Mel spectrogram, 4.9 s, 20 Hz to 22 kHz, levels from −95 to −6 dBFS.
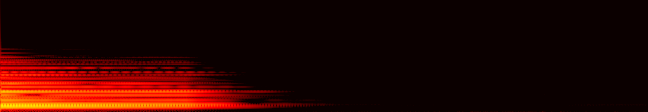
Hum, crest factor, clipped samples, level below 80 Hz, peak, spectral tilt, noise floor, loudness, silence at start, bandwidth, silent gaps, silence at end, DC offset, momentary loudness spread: none; 20 dB; under 0.1%; under -90 dBFS; -24 dBFS; -9 dB/octave; under -90 dBFS; -41 LUFS; 0 s; 3.6 kHz; none; 3.15 s; under 0.1%; 15 LU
